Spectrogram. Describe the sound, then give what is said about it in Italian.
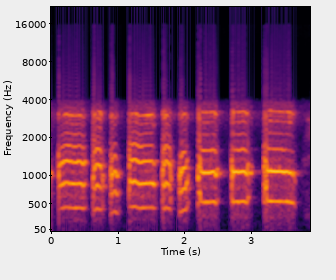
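A human voice hums the tune of Bella Ciao in squawky, nasal cries imitating a seagull: about eight loud, sustained notes in quick succession with brief gaps, alone. “In tono un motivetto come fossi un gabbiano.”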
